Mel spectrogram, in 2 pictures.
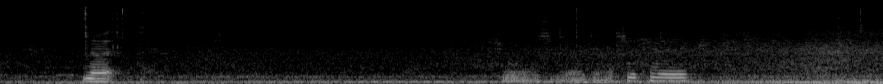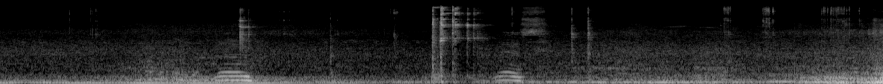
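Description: Metal parts clink and tap against each other.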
